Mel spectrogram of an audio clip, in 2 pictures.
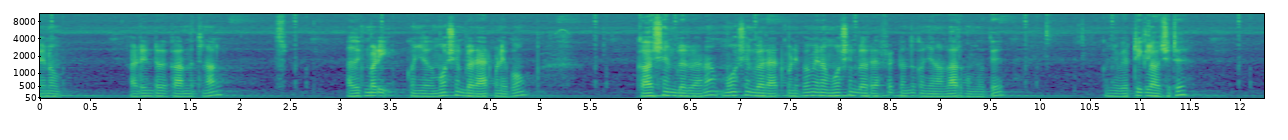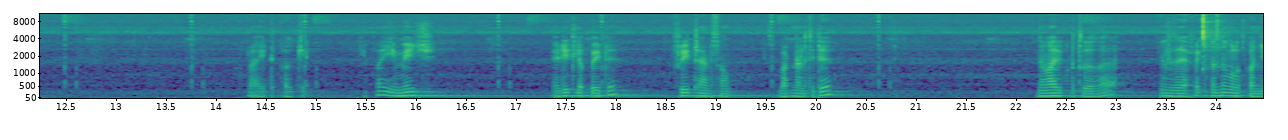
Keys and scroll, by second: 0.2 ctrl+d, 23.5 Return.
